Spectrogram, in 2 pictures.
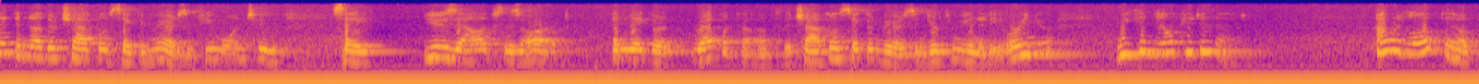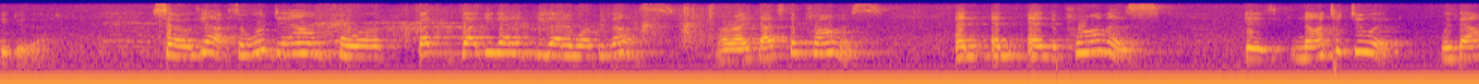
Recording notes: This program is part one of the Art Panel presentation for the Palenque Norte lectures at the 2006 Burning Man festival.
